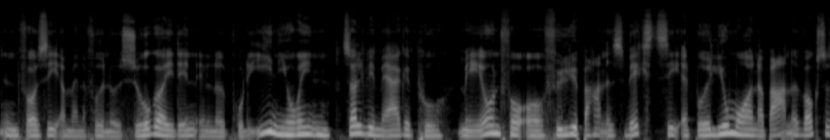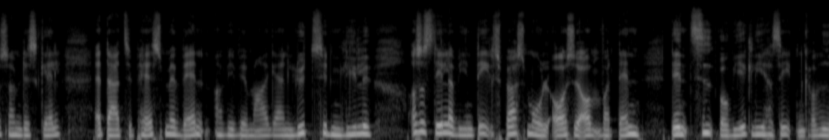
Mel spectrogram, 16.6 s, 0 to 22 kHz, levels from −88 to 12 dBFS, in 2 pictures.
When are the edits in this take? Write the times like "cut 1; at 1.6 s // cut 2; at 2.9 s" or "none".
cut 1; at 3.4 s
